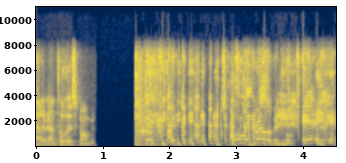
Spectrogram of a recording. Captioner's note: laugh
